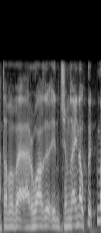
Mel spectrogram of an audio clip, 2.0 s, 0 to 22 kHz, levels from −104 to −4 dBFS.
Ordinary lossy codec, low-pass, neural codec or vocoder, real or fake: none; 7.2 kHz; codec, 16 kHz, 8 kbps, FunCodec, trained on LibriTTS, 25 frames a second; fake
